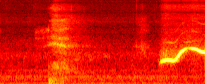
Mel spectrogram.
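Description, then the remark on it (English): A brief whistled tune enters after a soft thump, a clear whistle sliding upward through a few sustained notes, whistling the saxophone part of a song like a horn line, with no one talking. “Yeah, that's that was what I just doing. Whistled.”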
